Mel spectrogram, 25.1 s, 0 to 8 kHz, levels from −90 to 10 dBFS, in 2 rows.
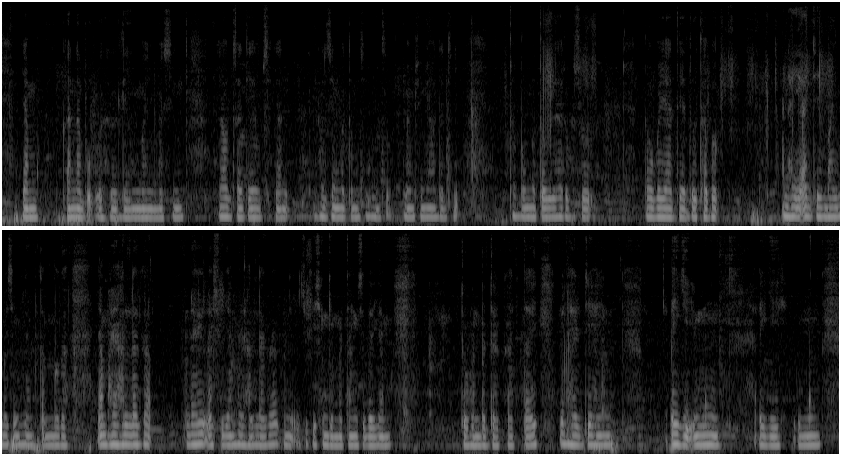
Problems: background conversations at intervals, low volume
